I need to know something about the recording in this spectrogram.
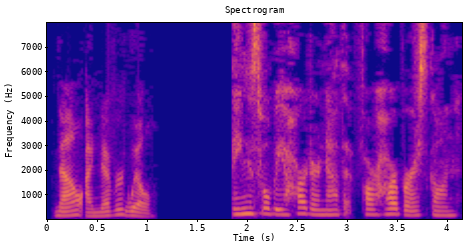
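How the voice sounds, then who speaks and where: An actress playing an earnest, troubled young woman searching for answers in a video game, speaking in a halting, hushed way. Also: medium pitch, no echo, clean studio sound, lightly acted. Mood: regretful, subdued.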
